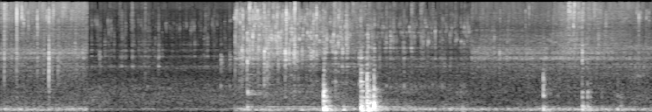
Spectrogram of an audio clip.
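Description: Sausages fry in a pan on low heat, a quiet crackling sizzle that swells after a few seconds, with a couple of brief knocks from turning or stirring, no voices.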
